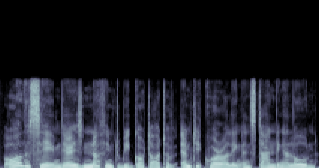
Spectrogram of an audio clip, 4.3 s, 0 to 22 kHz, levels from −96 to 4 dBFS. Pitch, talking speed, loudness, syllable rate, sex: 245 Hz, 240 wpm, -17 LUFS, 6.1 syllables/s, female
